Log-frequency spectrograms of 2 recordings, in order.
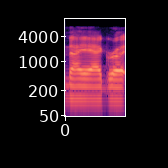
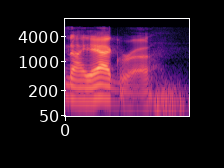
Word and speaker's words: Niagara: a foul there on Niagara. That will be their first. Anybody else feel like it's pronounced Niagara, but it's spelled Niagara. It's like has an extra A, and that really like threw me off when I was doing the spelling.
